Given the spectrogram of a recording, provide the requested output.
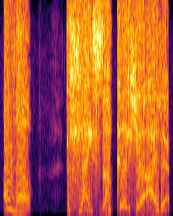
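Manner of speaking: high coy mare feigning a problem; high sing-song pretend worry; playful mock dismay. A narrator's reading. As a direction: tease him with a fake complaint, high. Cupcake's voiced lines.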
